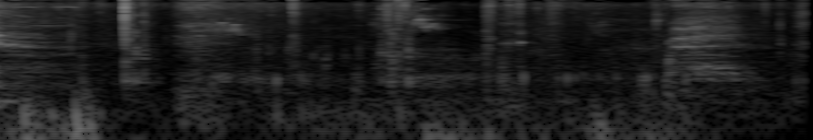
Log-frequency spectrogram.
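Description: Quiet handling noises: a few low knocks at the start, scattered faint clicks and a short rustle near the end, as a portable jump starter and its clamp cables are picked up and moved.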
